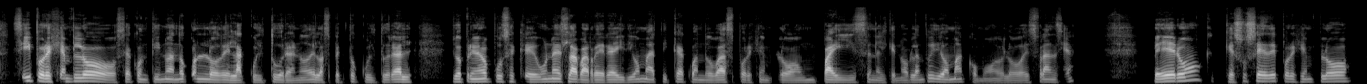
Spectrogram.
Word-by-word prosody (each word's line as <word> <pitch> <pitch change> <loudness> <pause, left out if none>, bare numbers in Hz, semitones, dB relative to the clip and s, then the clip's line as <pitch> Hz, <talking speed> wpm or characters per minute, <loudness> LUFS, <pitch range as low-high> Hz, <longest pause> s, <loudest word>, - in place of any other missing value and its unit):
Sí, 170 +2 +3
por 150 -5 +6
ejemplo, 140 -2 +5
o 105 - -3
sea, 120 - -4
continuando 120 +2 -4
con 125 - -2
lo 110 -2 +1
de 105 -1 0
la 100 0 +3
cultura, 100 0 -6
¿no? 105 +3 -7
Del 110 - -1
aspecto 100 - -7
cultural, 110 +2 0 0.4
yo 130 -1 +1
primero 130 +1 +1
puse 135 +1 -3
que 115 - -1
una 130 +3 0
es 135 - 0
la 120 - +8
barrera 105 +1 +2
idiomática 120 +2 -5
cuando 105 -3 -8
vas, 105 -1 +1
por - - -9
ejemplo, 100 -2 -10
a - - -7
un 105 +1 -13
país 105 0 +2
en 110 - -10
el 95 -2 -12
que - - -8
no 95 +1 -12
hablan 105 +1 -7
tu 145 - -9
idioma, 120 -2 -3
como 90 -4 -14
lo 90 0 -9
es 95 - -7
Francia, 115 -3 -6 0.8
pero, 160 +10 +5 0.2
¿qué - - -2
sucede, 150 -1 +2
por 135 - -6
ejemplo, 135 +4 -3
115 Hz, 205 wpm, -24 LUFS, 105-130 Hz, 0.8 s, la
